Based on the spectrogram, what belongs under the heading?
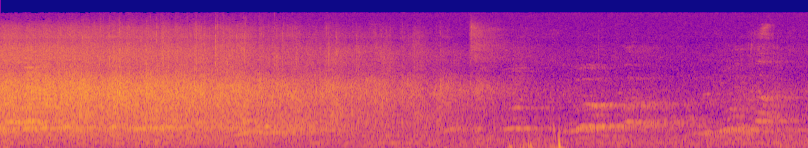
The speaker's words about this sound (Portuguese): Vamos aplaudir o Senhor, e se coloque de pé no seu lugar.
